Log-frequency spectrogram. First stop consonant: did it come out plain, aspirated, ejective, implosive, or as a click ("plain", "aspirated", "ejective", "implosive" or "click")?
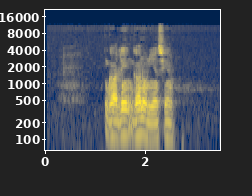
plain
